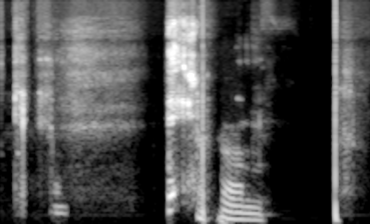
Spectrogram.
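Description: A sharp sneeze bursts out, followed by brief talking and a short breathy sound, all close to the listener.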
